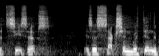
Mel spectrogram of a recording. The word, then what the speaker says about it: CCIPS: and intellectual property section which is abbreviated ccips and we pronounce it at cips is a section within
